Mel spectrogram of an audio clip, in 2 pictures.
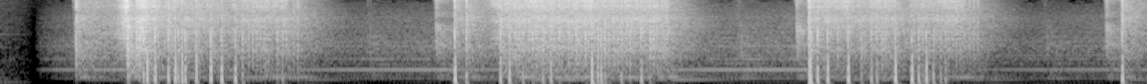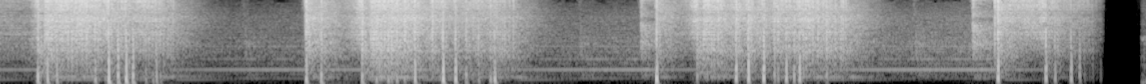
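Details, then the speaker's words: MIG welding on sheet metal, same power setting but much lower wire speed than before: short bursts of steady, even frying-bacon crackle, consistent beads; wire speed and voltage well matched, good penetration on the back. "the world now that's completely different to what it did before when I wanted it before and we're welding exactly the same power setting just a lot lower wire speed"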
